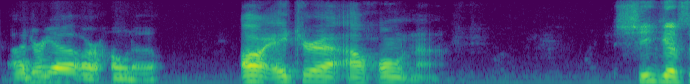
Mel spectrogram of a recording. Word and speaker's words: Adria Arjona: Adriana Ajona? Is that how you say her name? Adria Arjona.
